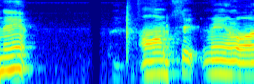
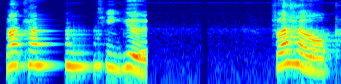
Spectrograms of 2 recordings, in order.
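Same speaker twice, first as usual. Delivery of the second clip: indignant complaint; 2 semitones higher, 4 dB louder than usual. Retold or imitated. Telling off the staff.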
